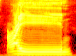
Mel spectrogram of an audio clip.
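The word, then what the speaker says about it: ع: ত ত আইন আইন আইনের আ গলার মধ্যখান থেকে উচ্চারণ হবে ঠিক আছে আইন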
